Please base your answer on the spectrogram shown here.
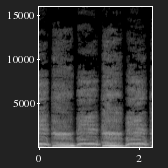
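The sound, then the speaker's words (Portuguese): A person demonstrates the gasping breath that can trigger panic: several quick, strained, voiced gasps in a steady repeating rhythm, each with a tonal, throaty edge, heard alone without talk. “Uma pessoa, ela pode entrar em estado de pânico se ela respirar dessa forma, assim, por exemplo.”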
